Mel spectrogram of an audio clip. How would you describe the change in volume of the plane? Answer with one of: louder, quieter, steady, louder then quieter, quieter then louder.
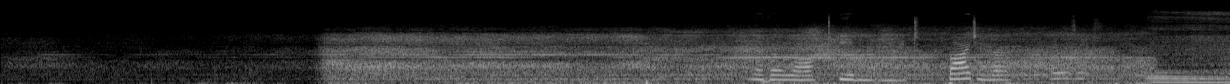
louder.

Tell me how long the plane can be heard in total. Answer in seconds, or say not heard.
12 s.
